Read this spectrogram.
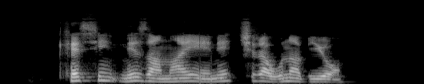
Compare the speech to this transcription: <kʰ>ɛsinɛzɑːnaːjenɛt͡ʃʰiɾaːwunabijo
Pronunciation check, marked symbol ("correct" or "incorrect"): correct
